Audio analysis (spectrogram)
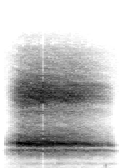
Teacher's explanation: for the sh sound, your tongue moves slightly back. So, not as close to the teeth. Exactly. And the air becomes wider and softer.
